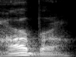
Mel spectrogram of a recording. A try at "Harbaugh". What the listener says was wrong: Yeah, you said it like Marlboro, like a Marlboro Red.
